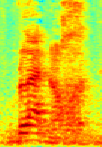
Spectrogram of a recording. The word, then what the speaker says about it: Bladnoch: So today we have, and I'm going to completely and wildly mispronounce this, no doubt, Bladnoch. You got to really get it in the back of your throat, apparently, according to all the Scottish mates that I have.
